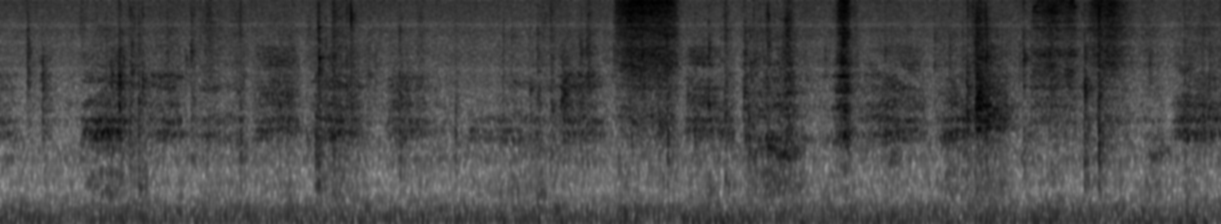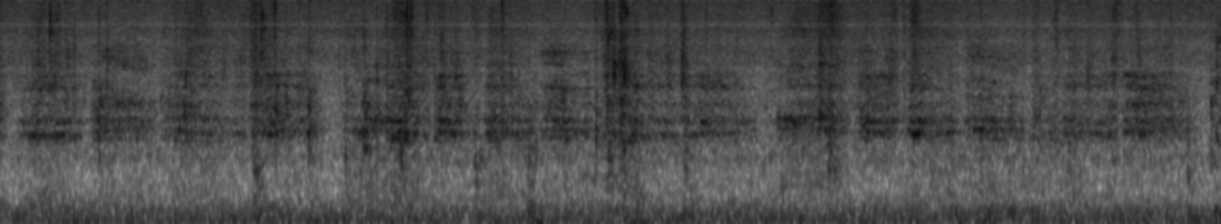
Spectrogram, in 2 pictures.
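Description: A man breathing hard, with short forceful breaths through the nose, as he works through squat upright rows with gallon jugs. Under it is a faint steady room hum.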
